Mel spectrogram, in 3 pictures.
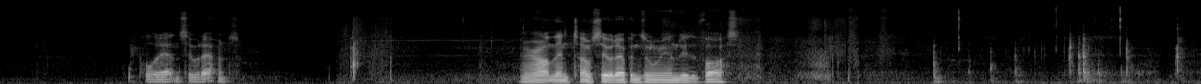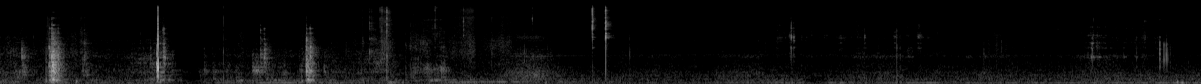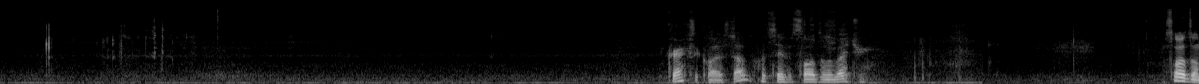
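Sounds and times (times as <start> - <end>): bench vise being unwound: 9.3 - 16.8.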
